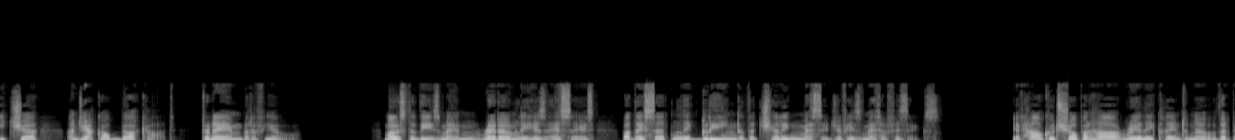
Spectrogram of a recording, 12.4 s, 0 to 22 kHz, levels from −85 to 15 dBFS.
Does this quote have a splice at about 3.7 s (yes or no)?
yes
